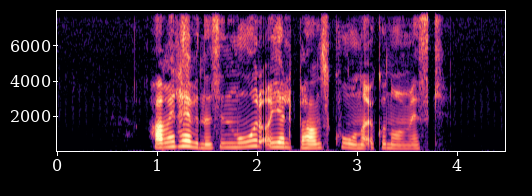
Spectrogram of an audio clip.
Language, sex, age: Norwegian, female, 23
